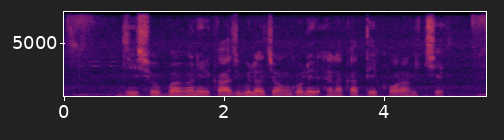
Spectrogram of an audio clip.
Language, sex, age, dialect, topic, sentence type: Bengali, male, 18-24, Western, agriculture, statement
